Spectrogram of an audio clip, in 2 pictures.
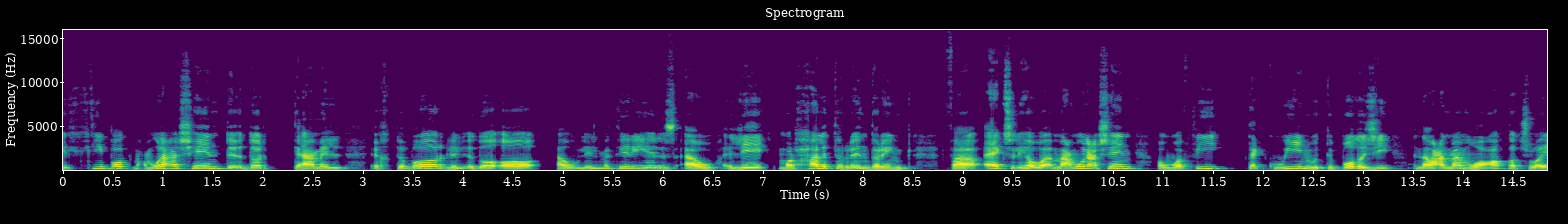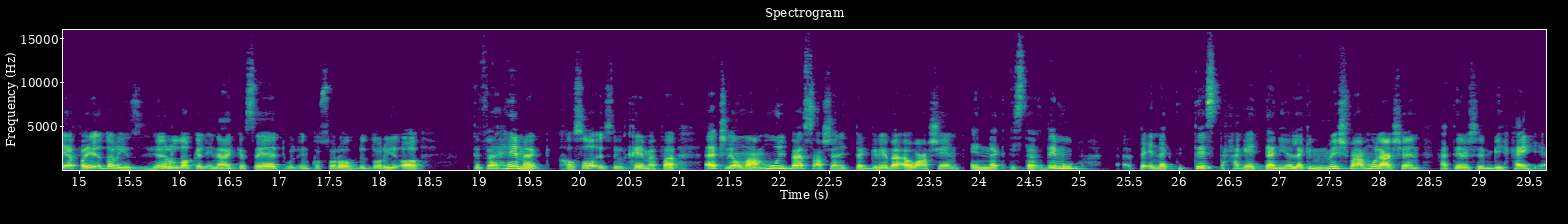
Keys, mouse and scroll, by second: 6.8 click, 10.7 click.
